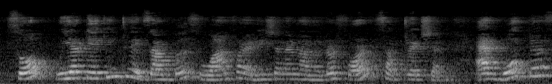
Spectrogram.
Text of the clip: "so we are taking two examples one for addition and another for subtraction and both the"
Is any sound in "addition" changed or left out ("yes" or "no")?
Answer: no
